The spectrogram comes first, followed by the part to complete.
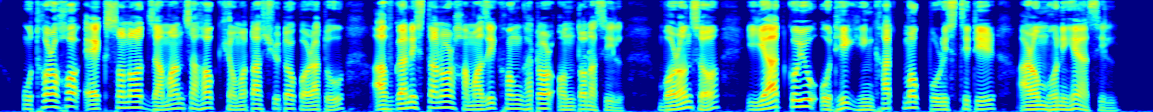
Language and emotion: Assamese, neutral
